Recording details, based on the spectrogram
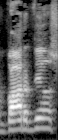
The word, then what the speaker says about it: vaudeville: Have you ever seen a vaudeville show? – No, not live.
